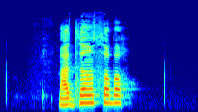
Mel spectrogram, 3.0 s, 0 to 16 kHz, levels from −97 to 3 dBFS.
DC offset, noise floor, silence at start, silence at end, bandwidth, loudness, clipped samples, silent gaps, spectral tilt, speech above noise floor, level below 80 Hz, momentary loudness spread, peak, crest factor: under 0.1%; -65 dBFS; 0.9 s; 1.15 s; 8.8 kHz; -21 LUFS; under 0.1%; none; -5.5 dB/octave; 45 dB; -80 dBFS; 4 LU; -6 dBFS; 20 dB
